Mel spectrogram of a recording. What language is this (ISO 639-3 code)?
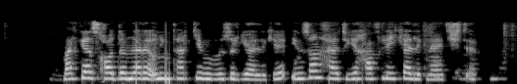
uzb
